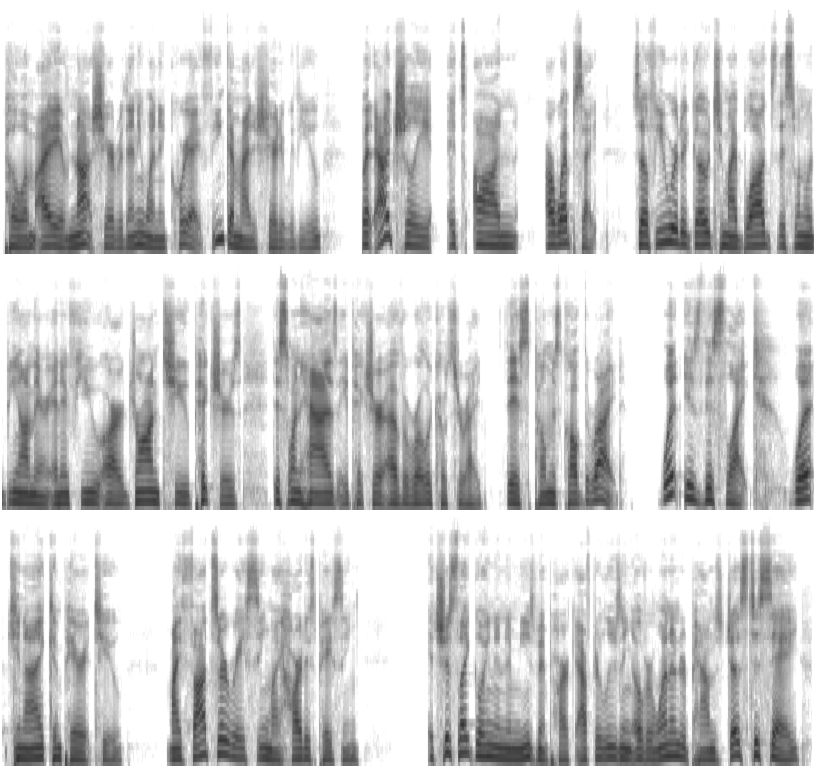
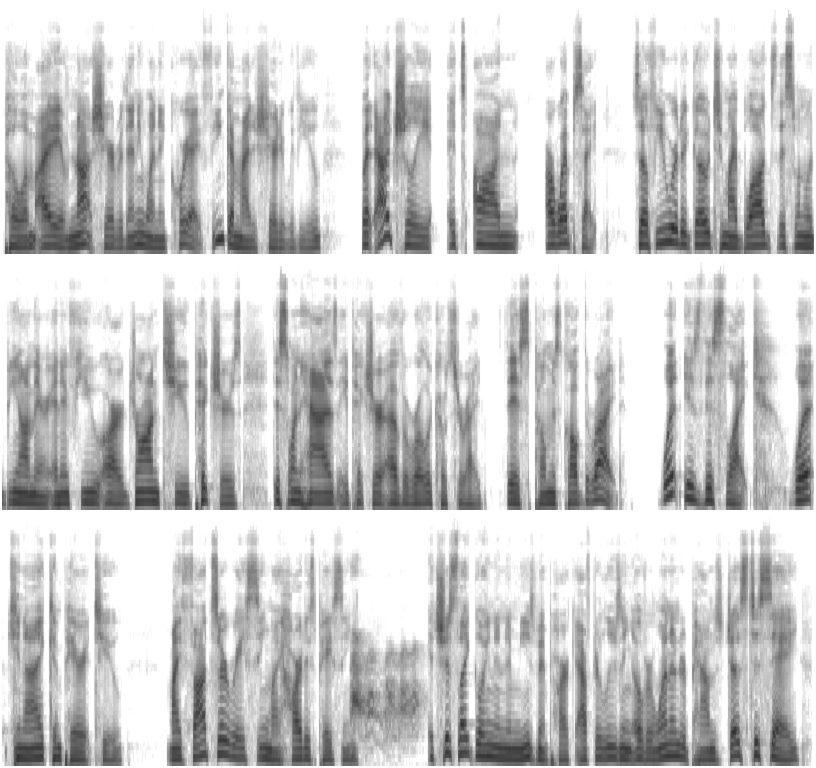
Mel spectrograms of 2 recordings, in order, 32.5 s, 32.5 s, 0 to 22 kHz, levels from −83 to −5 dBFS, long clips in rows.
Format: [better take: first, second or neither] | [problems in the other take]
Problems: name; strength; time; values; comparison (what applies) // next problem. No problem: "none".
first | dog barking; noticeable; at 26 s; peak 7 dB below the speech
